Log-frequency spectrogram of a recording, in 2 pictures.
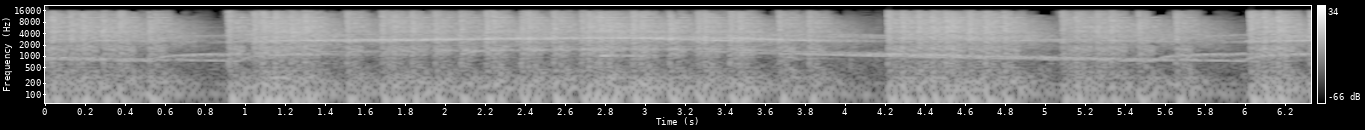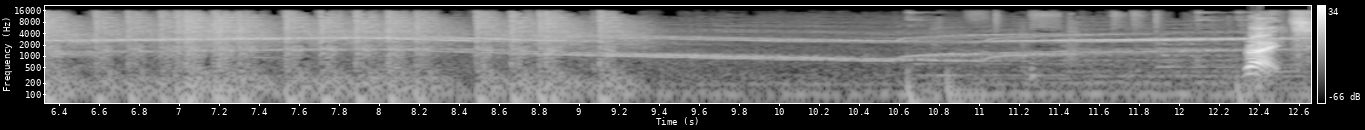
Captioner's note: gunfire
